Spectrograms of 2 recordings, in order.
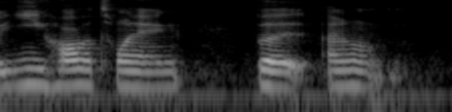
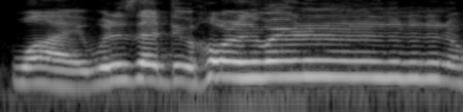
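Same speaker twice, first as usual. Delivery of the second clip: loud, higher outburst of objection; flustered protest; 4 semitones higher, 11 dB louder than usual. Real, not acted. Streamer objecting to chat's teasing, flustered and loud. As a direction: protest over them with a rapid string of refusals.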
